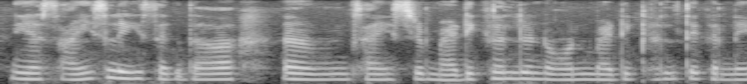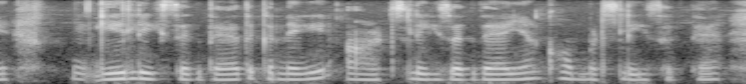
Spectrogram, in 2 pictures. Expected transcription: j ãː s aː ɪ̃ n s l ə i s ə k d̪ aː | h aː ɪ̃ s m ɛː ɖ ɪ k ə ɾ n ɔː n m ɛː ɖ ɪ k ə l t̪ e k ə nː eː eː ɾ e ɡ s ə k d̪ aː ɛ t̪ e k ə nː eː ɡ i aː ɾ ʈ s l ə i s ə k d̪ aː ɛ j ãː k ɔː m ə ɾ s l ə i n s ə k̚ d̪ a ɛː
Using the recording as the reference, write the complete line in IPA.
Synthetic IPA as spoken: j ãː s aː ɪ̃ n s l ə i s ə k d̪ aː | s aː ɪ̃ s m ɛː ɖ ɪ k ə l n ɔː n m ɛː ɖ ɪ k ə l t̪ e k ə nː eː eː l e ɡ s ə k d̪ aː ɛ t̪ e k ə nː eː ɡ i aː ɾ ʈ s l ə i s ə k d̪ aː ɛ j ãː k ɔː m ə ɾ s l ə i s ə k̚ d̪ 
